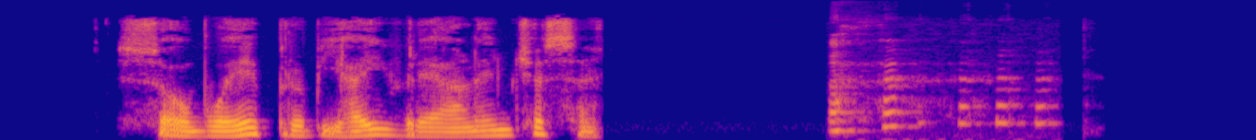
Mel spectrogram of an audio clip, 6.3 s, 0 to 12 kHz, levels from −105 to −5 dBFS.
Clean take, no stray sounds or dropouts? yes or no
no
